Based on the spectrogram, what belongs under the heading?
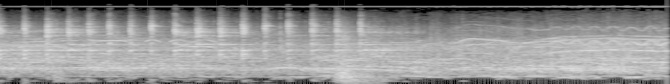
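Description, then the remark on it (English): A large crowd cheers loudly for Hacksaw Dugan's victory, with steady rhythmic clapping or stomping for the first few seconds, then it swells into a continuous roar with high whistles cutting through. “Look at this crowd, boy. Look at him stand.”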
